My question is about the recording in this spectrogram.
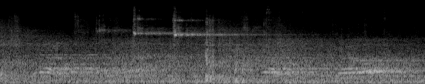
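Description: Tennis balls being struck with rackets and bouncing on an indoor hard court: a few short sharp hits, the clearest about two seconds in, with voices in the background.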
